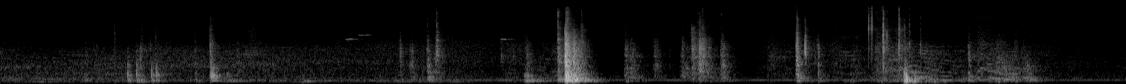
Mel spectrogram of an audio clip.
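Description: A door's lever handle clicking and the door being opened and pushed through, with a series of sharp knocks and bumps; the loudest knock comes about halfway through.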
